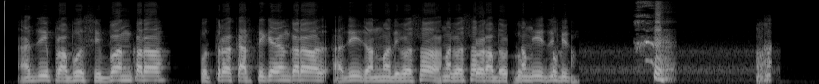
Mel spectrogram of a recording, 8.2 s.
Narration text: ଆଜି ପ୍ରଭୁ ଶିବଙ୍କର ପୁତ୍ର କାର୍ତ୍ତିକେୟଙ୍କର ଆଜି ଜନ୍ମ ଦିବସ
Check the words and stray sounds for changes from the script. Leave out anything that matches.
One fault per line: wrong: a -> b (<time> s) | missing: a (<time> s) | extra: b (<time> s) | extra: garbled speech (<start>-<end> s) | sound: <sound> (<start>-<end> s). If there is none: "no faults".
extra: garbled speech (4.4-5.7 s)
sound: laugh (6.3-6.8 s)
sound: laugh (7.6-7.7 s)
